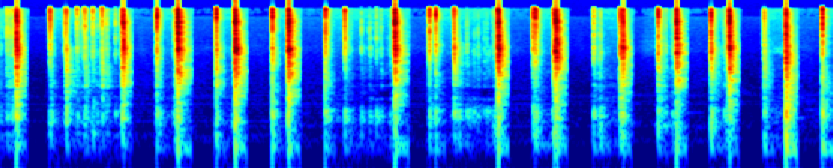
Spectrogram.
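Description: Small neodymium magnet balls clicking sharply as strips and blocks of them are snapped onto a flat slab of balls: an irregular series of crisp clicks, about two or three a second, some in quick pairs.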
